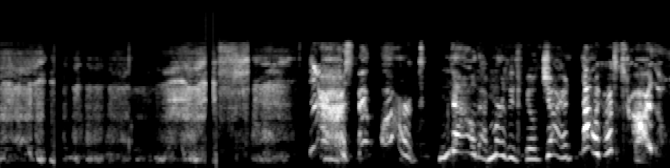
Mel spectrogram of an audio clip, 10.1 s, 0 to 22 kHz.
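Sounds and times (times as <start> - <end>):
person making breathy vocal sounds: 0.0 - 5.2.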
